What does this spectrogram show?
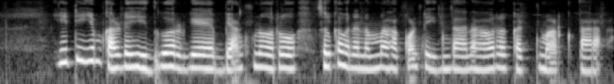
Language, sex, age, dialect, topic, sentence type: Kannada, female, 41-45, Dharwad Kannada, banking, statement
